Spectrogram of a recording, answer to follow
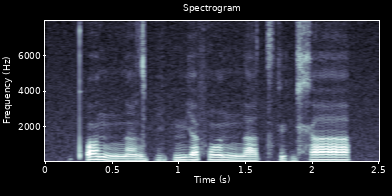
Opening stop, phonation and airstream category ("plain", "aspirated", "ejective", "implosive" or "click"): ejective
